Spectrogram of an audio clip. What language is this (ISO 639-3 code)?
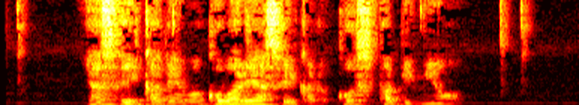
jpn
